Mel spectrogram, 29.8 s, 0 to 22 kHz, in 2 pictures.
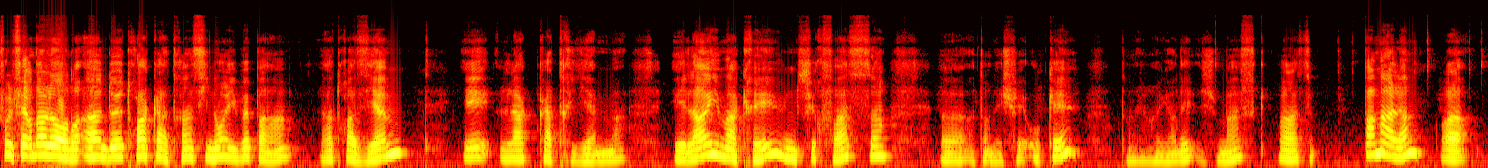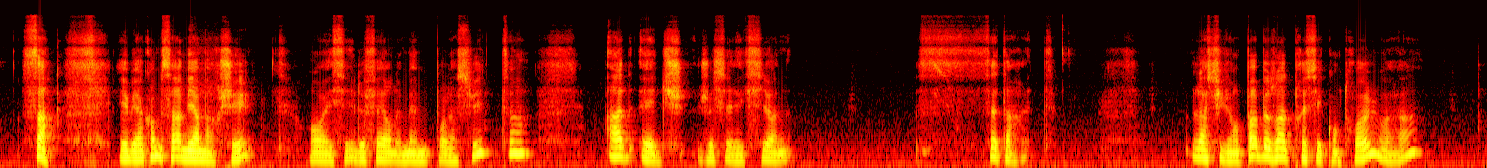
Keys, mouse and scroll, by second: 2.9 click, 5.3 click, 6.3-7.7 drag, 7.8 scroll up 2, 8.4 right click, 10.6 click, 11.7 click, 12.0 space, 13.3 space, 14.1 space, 14.6 space, 15.5 scroll down 1, 15.9 right click, 17.3 click, 19.7 click, 20.9 click, 24.4 click, 28.0 click, 29.6 click.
